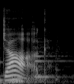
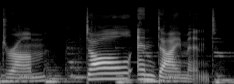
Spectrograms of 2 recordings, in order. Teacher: D is a voiced sound, made by the tongue tapping the top of the mouth quick and clear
